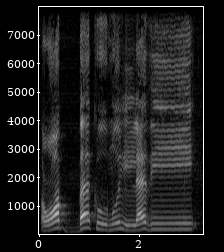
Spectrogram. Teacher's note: را کے اوپر زبر ہے تو اس کو ہم پر کر کے پڑھیں گے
